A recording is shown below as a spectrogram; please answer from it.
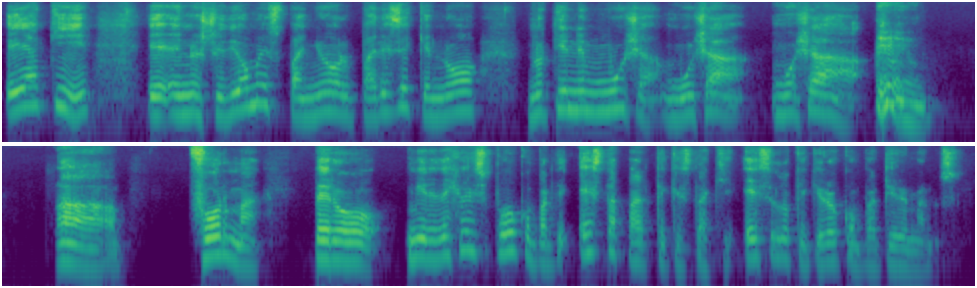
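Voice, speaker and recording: A man's voice: high voice, measured pace, gravelly, dark tone. A male preacher giving a teaching sermon, explaining a passage step by step and often addressing the congregation directly. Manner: explanatory, addresses listeners as brothers and sisters.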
